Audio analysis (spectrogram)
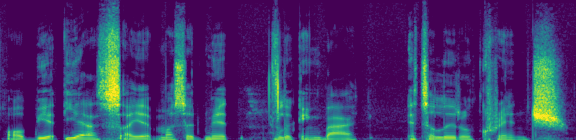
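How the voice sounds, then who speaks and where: Reflective young man, smooth voice. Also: medium pitch, steady tone, a little slow. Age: 20s. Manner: thoughtful, repeats phrases in lists. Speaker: podcast host. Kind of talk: reflective solo talk.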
